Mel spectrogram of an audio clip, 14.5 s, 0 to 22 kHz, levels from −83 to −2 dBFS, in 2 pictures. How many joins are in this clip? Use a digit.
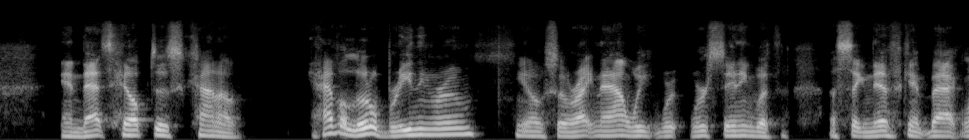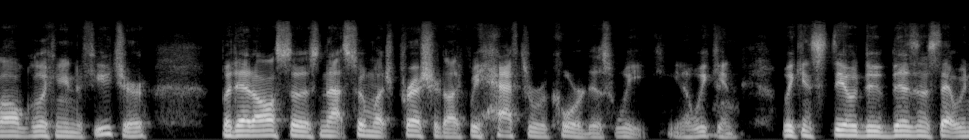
0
